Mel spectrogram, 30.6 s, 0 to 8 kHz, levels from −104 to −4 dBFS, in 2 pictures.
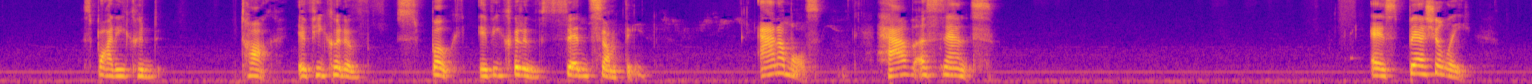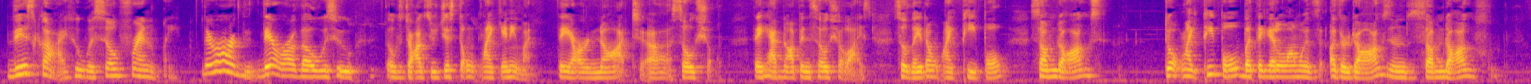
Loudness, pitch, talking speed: -18 LUFS, 160 Hz, 135 wpm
